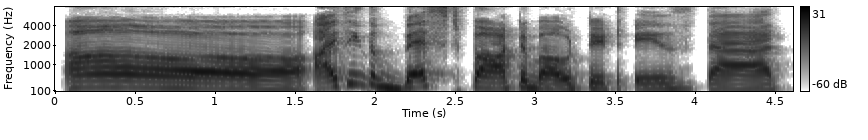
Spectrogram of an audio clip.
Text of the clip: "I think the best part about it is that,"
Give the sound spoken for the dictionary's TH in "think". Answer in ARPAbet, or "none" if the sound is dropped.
T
